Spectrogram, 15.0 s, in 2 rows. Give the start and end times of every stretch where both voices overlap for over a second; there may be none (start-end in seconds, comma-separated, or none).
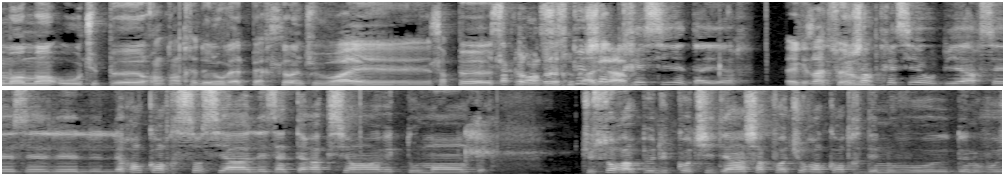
3.5-4.8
